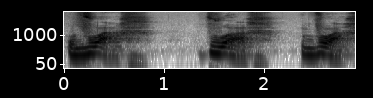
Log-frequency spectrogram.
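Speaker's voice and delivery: "voir" as vwa plus throaty R; final French R. Shown as a demonstration. Teacher models final R, "voir" as vwar. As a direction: end "voir" on a breathed throat rasp. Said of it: "Y la R que sigue".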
